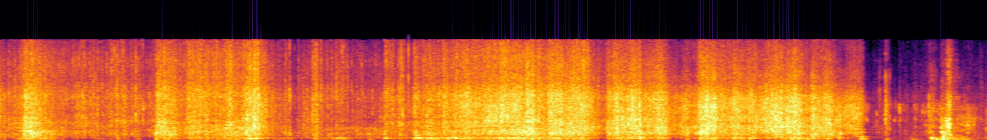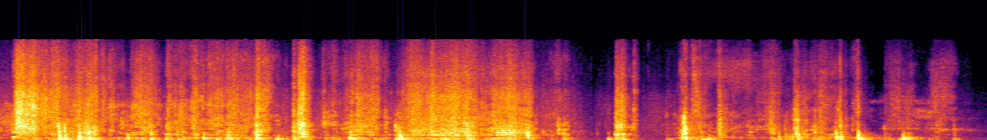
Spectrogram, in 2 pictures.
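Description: Plastic packaging wrap crinkling and rustling as a replica football helmet and its box are handled. It is dense and continuous for about the first six seconds, then comes on and off with a few sharp knocks.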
